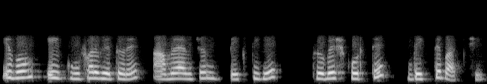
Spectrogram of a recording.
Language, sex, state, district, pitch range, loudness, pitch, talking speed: Bengali, female, West Bengal, Malda, 260-300 Hz, -15 LUFS, 270 Hz, 135 wpm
